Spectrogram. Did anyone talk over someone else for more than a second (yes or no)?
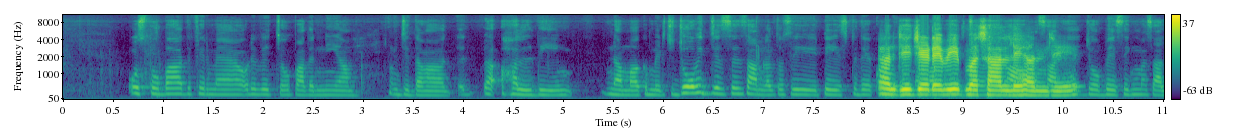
yes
